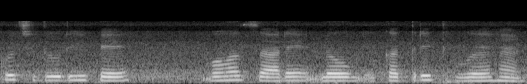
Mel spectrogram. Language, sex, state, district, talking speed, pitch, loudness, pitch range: Hindi, female, Uttar Pradesh, Lucknow, 100 wpm, 180 Hz, -15 LUFS, 170-195 Hz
